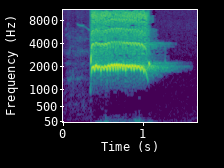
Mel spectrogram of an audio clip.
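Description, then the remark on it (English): A single loud, sharp whistle blast, steady and shrill for about a second before trailing off, with no voices around it; the whistle was hit by accident. “Oops, hit the whistle there.”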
